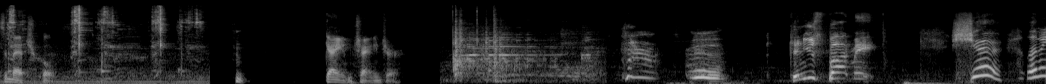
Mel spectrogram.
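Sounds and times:
speech: 0.0s - 0.8s, 3.2s - 4.1s, 6.2s - 7.3s, 7.9s - 8.9s, 9.5s - 10.4s
pruning shears snipping hair: 0.0s - 2.1s.

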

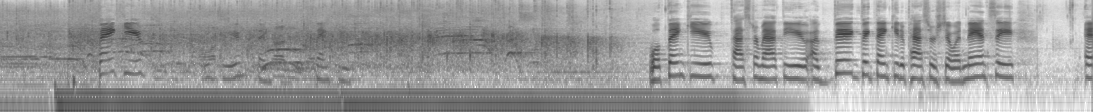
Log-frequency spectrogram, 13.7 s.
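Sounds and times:
church congregation applauding as a speaker is welcomed: 0.0s - 8.1s
steady low hum: 0.0s - 10.3s
speech: 2.8s - 4.6s, 8.2s - 12.9s.

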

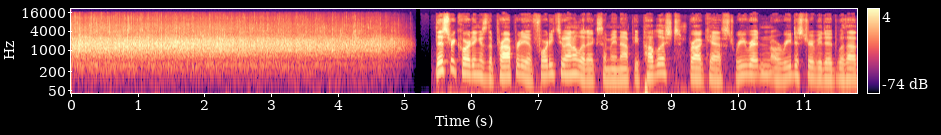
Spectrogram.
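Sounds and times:
audience applause: 0.0s - 5.2s
speech: 5.5s - 11.7s.

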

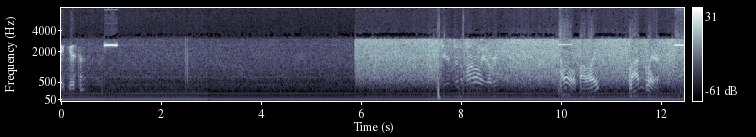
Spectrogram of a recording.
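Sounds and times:
speech: 0.0s - 0.6s
radio crackling: 5.9s - 12.4s.

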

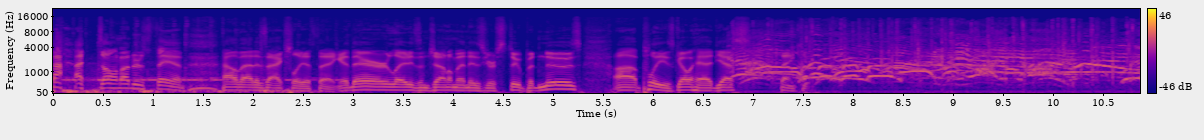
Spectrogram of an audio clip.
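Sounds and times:
speech: 0.0s - 7.8s
crowd cheering and whooping: 6.8s - 10.8s
scattered clapping: 7.4s - 10.8s.

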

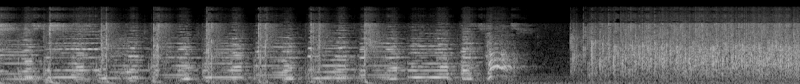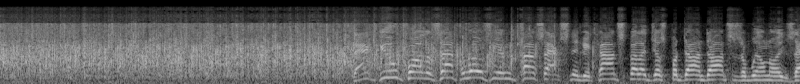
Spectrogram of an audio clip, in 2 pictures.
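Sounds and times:
bright rhythmic music: 0.0s - 4.8s
studio audience clapping: 1.0s - 3.8s, 5.7s - 14.2s
speech: 12.3s - 15.9s.

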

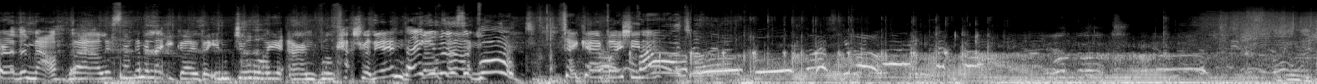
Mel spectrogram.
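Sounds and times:
crowd babble at the Lewa Safari Marathon finish line in Kenya: 0.0s - 13.1s
speech: 0.1s - 9.0s
sustained tonal sounds at the Lewa Safari Marathon finish line: 6.9s - 13.1s.

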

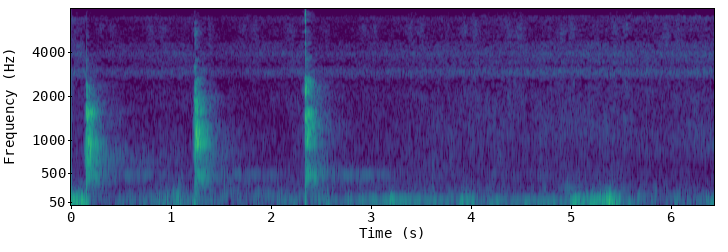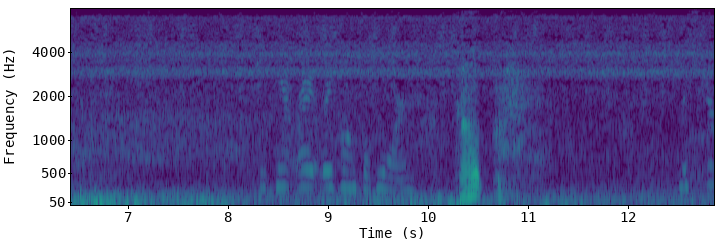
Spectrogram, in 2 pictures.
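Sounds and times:
sharp rapping knocks: 0.1s - 0.6s, 1.2s - 1.7s, 2.3s - 2.8s
speech: 9.0s - 11.0s.

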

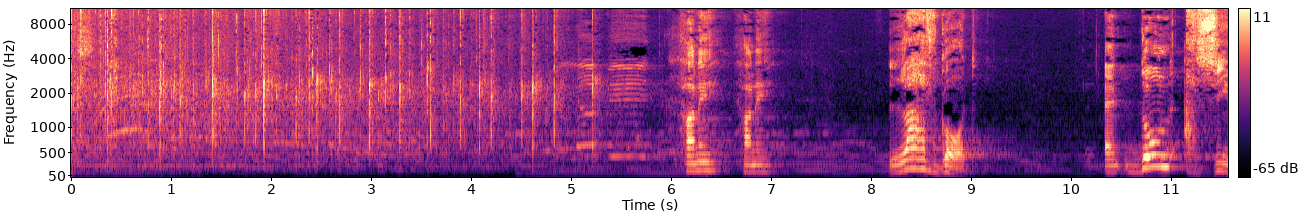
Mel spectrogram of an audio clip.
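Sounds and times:
audience clapping hands: 0.0s - 5.7s
speech: 6.2s - 7.1s, 8.2s - 9.1s, 10.3s - 11.5s.

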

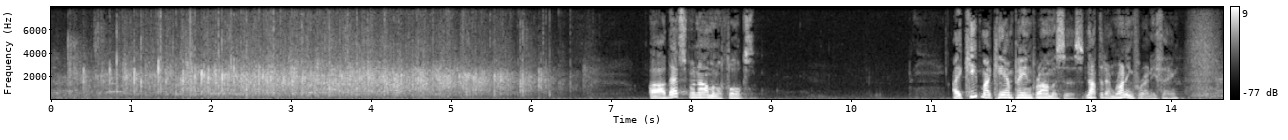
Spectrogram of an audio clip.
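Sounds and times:
audience applause and cheering: 0.0s - 6.8s
speech: 7.5s - 8.9s, 11.3s - 14.6s.

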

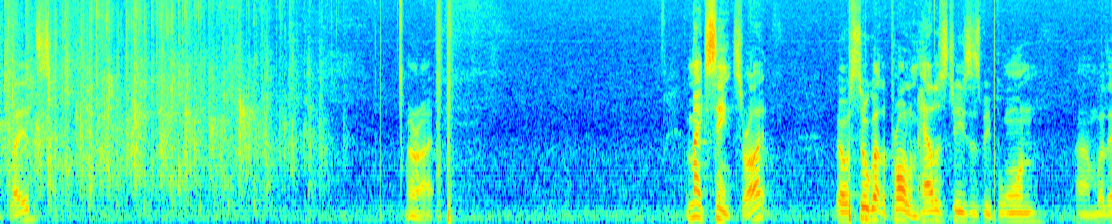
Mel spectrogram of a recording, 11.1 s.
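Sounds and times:
audience applause: 0.0s - 3.6s
speech: 0.1s - 0.7s, 4.0s - 4.5s, 6.9s - 7.8s, 8.4s - 11.1s.

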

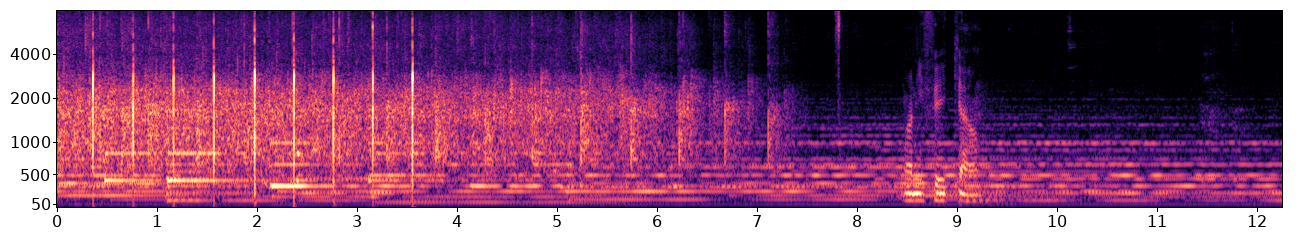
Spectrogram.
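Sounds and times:
audience applauding: 0.0s - 7.8s
sustained low keyboard chords: 0.0s - 12.2s
speech: 8.8s - 9.4s.

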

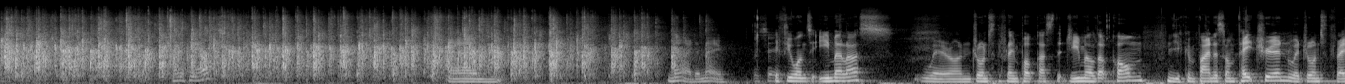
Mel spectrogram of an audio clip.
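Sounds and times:
audience applause: 0.0s - 7.2s
speech: 2.0s - 2.4s, 6.8s - 13.4s.

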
